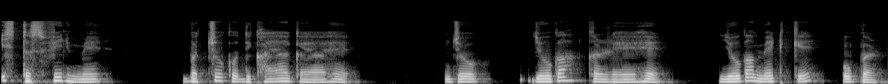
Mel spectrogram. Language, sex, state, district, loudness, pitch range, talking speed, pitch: Hindi, male, Arunachal Pradesh, Lower Dibang Valley, -16 LUFS, 115-135 Hz, 120 wpm, 125 Hz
